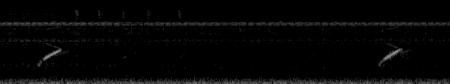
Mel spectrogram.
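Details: A young frog gives two quick upward-sliding whistled calls, about three seconds apart, with faint hiss and a constant high-pitched hum in the background.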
